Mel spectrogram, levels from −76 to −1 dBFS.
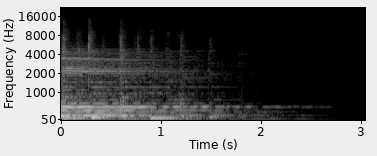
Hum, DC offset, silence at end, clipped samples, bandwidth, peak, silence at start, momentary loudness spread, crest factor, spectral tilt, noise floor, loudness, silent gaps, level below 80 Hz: none; under 0.1%; 1 s; under 0.1%; 15 kHz; -10 dBFS; 0 s; 21 LU; 20 dB; -6 dB/octave; -70 dBFS; -30 LUFS; none; -48 dBFS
